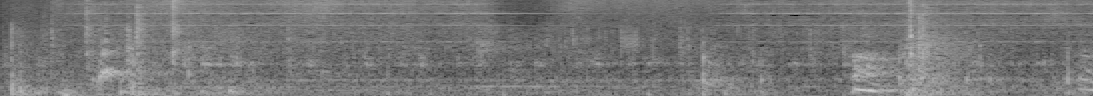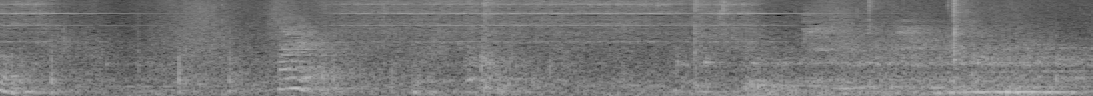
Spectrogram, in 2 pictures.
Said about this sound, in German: War das dritte Klingelzeichen.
